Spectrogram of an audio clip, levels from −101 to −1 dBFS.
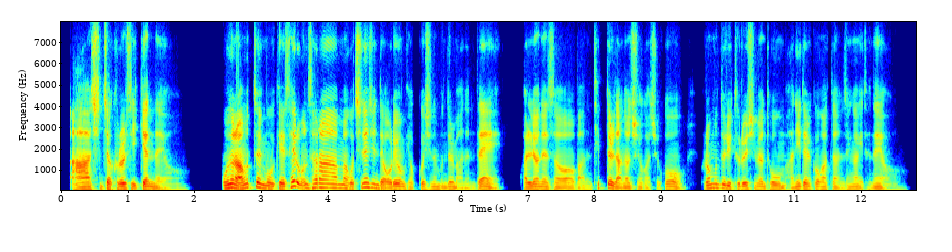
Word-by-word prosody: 아 110 +2 +5
진짜 120 +4 +1
그럴 130 +1 +4
수 130 - -4
있겠네요. 90 -6 -1 0.5
오늘 170 +5 +7
아무튼 180 +7 +6
뭐 145 -2 +2
이렇게 130 +1 +2
새로운 195 - +2
사람하고 175 -5 +2
친해지는 190 +1 0
데 - - +1
어려움 120 +6 +1
겪으시는 115 +2 -7
분들 105 +2 -4
많은데 90 +2 -3 0.3
관련해서 105 -2 -1
많은 95 -1 -9
팁들 165 -1 0
나눠 100 -6 0
주셔 100 0 -6
가지고 100 +1 -6 0.2
그런 150 +5 -1
분들이 165 -5 -1
들으시면 130 -2 -2
도움 110 -1 -3
많이 95 +6 -5
될 130 -1 -1
것 125 -1 -5
같다는 105 -4 -6
생각이 105 0 -7
드네요. 90 -3 -8
115 Hz, 385 characters per minute, -23 LUFS, 100-135 Hz, 0.5 s, 오늘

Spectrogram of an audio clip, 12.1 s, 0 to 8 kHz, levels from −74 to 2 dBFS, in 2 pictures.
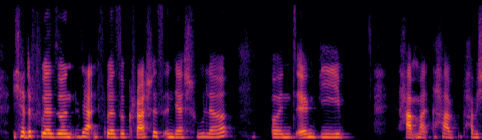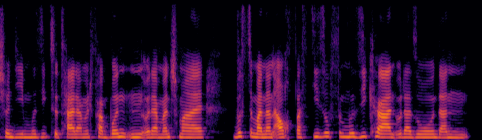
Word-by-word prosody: ich 210 +3 -4
hatte 245 +1 +4
früher 210 -5 +3
so 195 0 +3
wir 195 +2 0
hatten 200 - +3
früher 200 -1 +1
so 190 0 -2
Crushes 195 +5 +2
in 195 - -1
der 180 0 0
Schule 200 +5 -3 0.4
und 185 -1 -2
irgendwie, 185 -1 0 0.5
hat 170 0 +4
man 175 -1 -2
hab 185 +2 -3
habe 200 -3 -4
ich 180 - -4
schon 195 0 -1
die 180 0 -3
Musik 185 +2 -4
total 185 -1 +1
damit 180 +1 -2
verbunden 190 +1 0
oder 175 +1 0
manchmal 180 -1 0 0.3
wusste 220 +2 -3
man 180 -2 +4
dann 185 +1 +2
auch, 185 - +2
was 190 0 -3
die 210 +2 -3
so 220 +2 -2
für 215 0 -8
Musik 205 +2 -2
hören 185 -5 +6
oder 185 0 -1
so. 180 0 -2
Dann 170 -1 -3
190 Hz, 200 wpm, -24 LUFS, 180-200 Hz, 0.5 s, hören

